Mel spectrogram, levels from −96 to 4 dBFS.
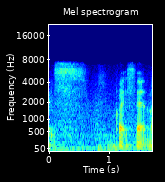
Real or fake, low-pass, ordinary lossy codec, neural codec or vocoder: real; 7.2 kHz; Opus, 16 kbps; none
